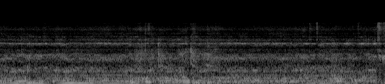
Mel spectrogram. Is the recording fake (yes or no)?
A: yes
